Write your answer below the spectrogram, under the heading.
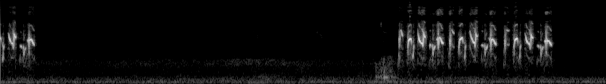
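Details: Bulbul song for trapping, meant to make other bulbuls answer: a short fragment at the start, then after a long pause a rich phrase of rapid, warbling chirps lasting about a second and a half.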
